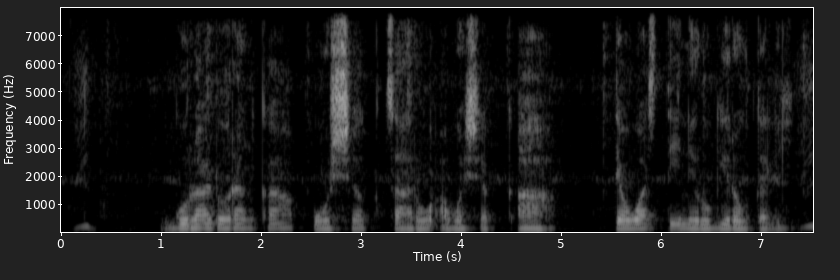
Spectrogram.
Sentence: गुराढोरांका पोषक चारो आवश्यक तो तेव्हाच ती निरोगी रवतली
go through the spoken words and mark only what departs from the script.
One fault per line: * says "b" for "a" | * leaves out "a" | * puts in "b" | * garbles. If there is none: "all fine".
* says "हा" for "तो"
